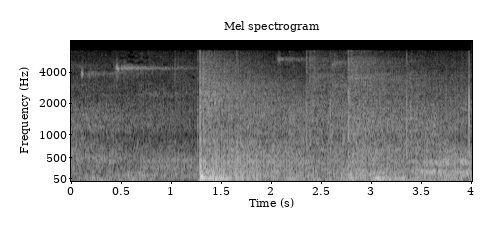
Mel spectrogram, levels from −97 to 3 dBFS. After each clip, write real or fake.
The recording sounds fake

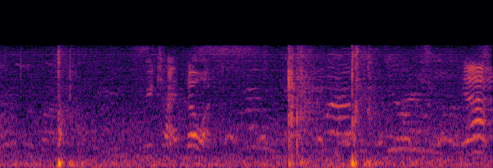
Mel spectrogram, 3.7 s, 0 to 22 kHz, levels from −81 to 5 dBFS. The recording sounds fake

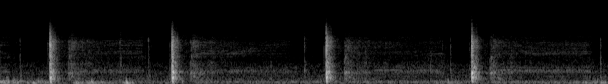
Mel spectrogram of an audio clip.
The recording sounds real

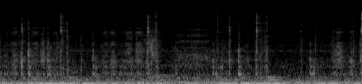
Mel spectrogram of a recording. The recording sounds fake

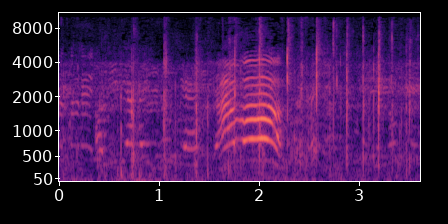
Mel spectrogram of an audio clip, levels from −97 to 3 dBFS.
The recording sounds real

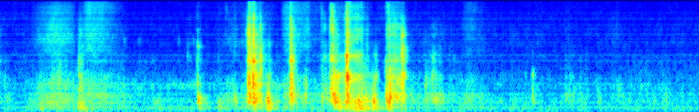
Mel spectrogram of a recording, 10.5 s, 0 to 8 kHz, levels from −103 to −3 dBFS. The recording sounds fake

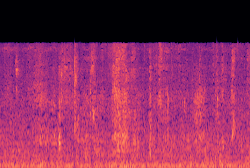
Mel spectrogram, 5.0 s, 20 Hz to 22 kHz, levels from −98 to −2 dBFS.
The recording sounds real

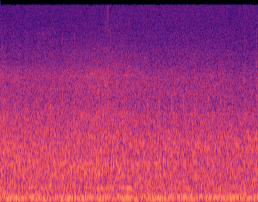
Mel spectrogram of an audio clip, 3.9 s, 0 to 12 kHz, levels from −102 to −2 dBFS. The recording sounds real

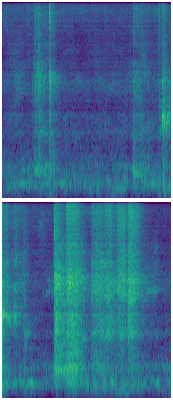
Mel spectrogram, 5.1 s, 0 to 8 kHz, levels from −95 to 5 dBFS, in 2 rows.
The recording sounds fake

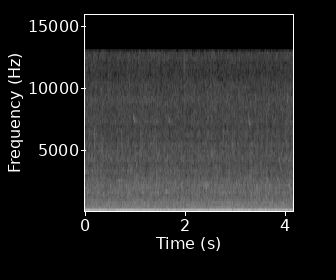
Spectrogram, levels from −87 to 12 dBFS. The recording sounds real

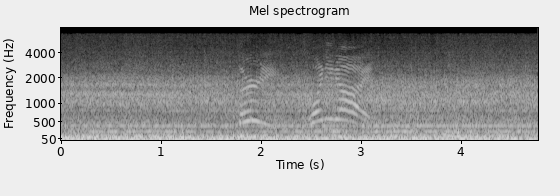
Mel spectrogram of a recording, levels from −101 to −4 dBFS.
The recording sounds real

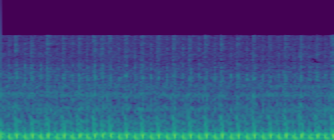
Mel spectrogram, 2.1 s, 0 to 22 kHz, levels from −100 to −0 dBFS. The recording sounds real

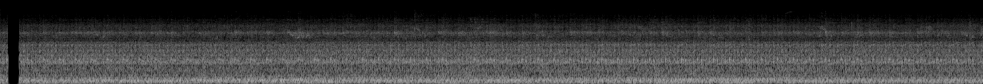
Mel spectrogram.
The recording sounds real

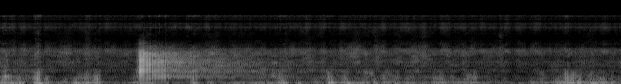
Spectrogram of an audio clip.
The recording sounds fake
